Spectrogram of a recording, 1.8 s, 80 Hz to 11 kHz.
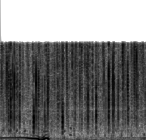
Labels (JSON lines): {"label": "biophony, cascading saw", "recorder": "SoundTrap 600 or HydroMoth"}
